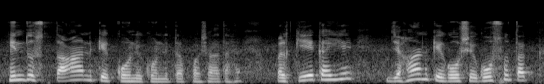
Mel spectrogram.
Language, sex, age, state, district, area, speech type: Urdu, male, 18-30, Delhi, North West Delhi, urban, spontaneous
